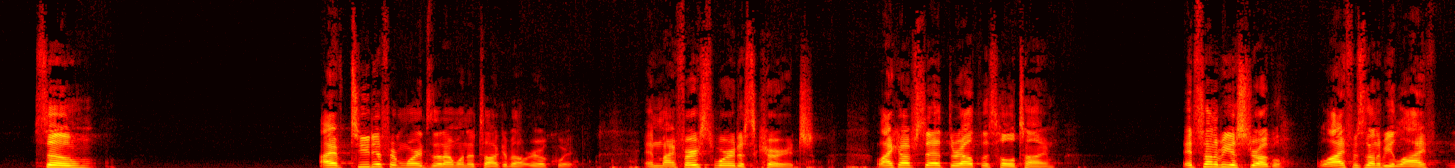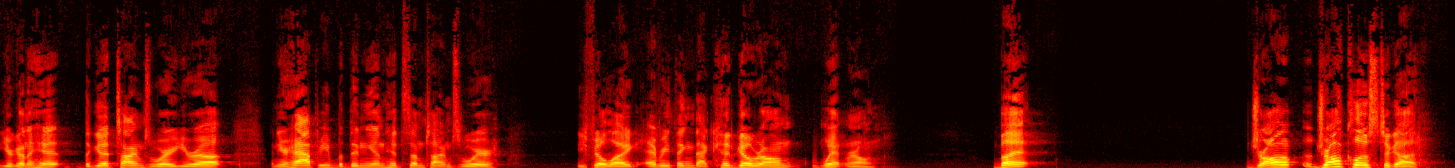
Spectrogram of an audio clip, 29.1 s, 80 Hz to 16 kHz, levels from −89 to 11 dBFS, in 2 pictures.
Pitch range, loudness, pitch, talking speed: 120-180 Hz, -22 LUFS, 165 Hz, 160 wpm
